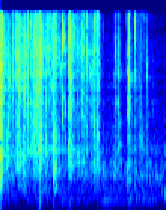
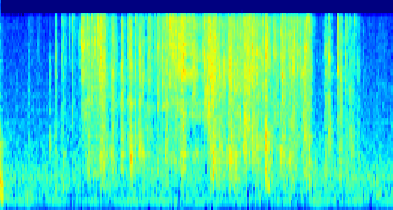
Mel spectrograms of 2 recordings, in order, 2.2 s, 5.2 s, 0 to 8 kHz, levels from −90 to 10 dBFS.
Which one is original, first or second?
second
